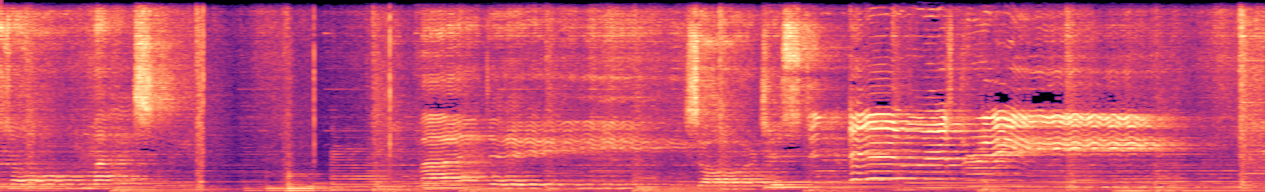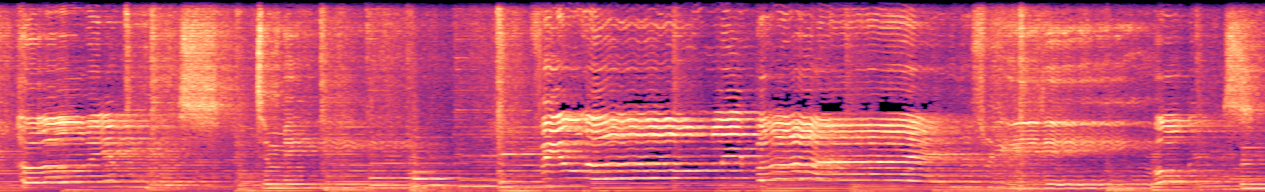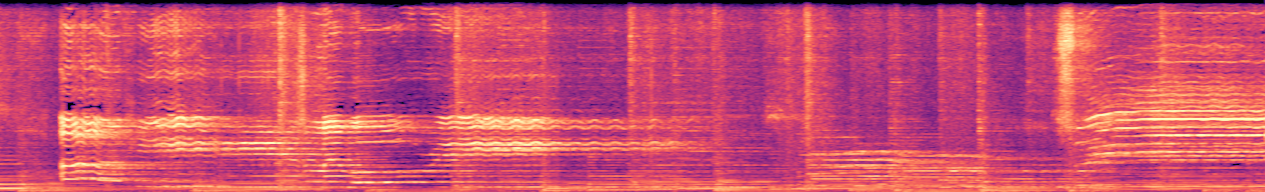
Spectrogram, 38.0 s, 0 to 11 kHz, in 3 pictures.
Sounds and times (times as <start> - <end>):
Country: 0.0 - 37.9
Guitar: 0.0 - 37.9.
